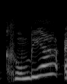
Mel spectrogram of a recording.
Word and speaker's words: cumbia: From Argentine cumbia, I think is how you say that. – Yes.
